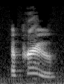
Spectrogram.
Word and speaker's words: approve: شوفوا كيف بلفظوها approve approve approve approve. فهاي الاي طلعت شوي خفيفة يعني، صوت زي كأنه خطف مخطوف.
